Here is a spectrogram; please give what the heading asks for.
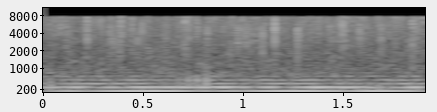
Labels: {"label": "biophony, midshipman", "recorder": "SoundTrap 500"}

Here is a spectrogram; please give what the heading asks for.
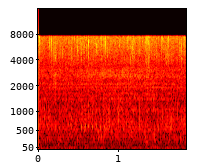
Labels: {"label": "anthrophony, boat engine", "recorder": "SoundTrap 300"}
{"label": "biophony", "recorder": "SoundTrap 300"}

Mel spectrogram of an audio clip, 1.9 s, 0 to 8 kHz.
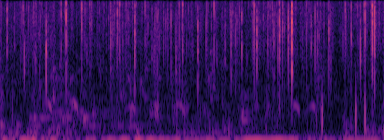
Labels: {"label": "biophony", "recorder": "SoundTrap 300"}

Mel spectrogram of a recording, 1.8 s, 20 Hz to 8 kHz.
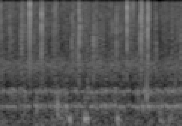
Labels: {"label": "anthrophony, mechanical", "recorder": "SoundTrap 300"}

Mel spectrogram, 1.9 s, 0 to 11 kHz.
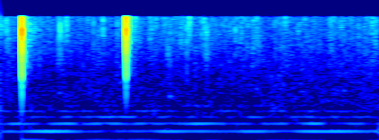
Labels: {"label": "biophony, midshipman", "recorder": "SoundTrap 500"}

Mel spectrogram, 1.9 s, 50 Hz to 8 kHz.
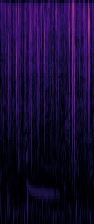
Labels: {"label": "biophony, cascading saw", "recorder": "SoundTrap 600 or HydroMoth"}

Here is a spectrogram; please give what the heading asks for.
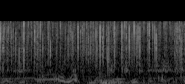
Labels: {"label": "biophony, cascading saw", "recorder": "SoundTrap 600 or HydroMoth"}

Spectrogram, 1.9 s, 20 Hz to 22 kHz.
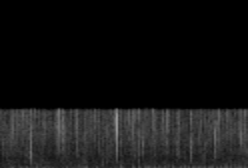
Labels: {"label": "biophony, grouper groan", "recorder": "SoundTrap 300"}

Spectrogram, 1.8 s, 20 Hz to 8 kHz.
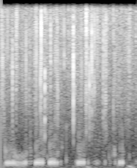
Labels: {"label": "biophony", "recorder": "SoundTrap 500"}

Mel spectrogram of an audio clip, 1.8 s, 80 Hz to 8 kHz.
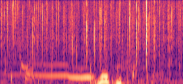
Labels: {"label": "biophony, cascading saw", "recorder": "SoundTrap 600 or HydroMoth"}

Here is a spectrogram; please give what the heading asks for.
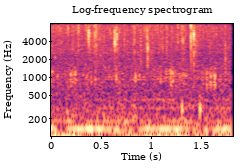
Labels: {"label": "anthrophony, boat engine", "recorder": "SoundTrap 500"}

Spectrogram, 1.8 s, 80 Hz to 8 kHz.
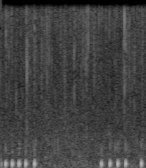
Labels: {"label": "biophony, pulse", "recorder": "SoundTrap 500"}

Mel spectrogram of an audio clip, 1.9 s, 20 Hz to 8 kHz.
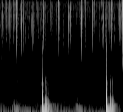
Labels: {"label": "biophony, double pulse", "recorder": "SoundTrap 300"}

